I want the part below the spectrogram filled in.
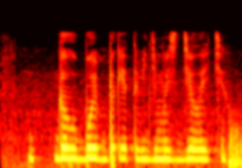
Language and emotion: Russian, angry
